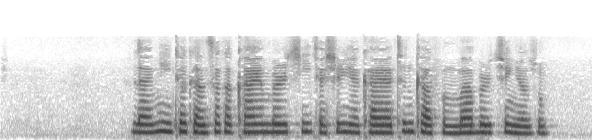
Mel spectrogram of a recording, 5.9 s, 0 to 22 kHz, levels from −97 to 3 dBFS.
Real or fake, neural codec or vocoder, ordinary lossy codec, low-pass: fake; codec, 44.1 kHz, 7.8 kbps, DAC; AAC, 24 kbps; 19.8 kHz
